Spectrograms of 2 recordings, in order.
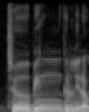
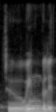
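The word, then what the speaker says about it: Zwingli: 근데 이 칼빈의 영적 임재설도 또 탐탁지 못해가지고 그것 때문에 가까이 있는 또 분하고 다툼이 저빙글리라고 그래요. 저윙글리 또는 빙글리, 이 독일 말로 하면 W가 V 발음하거든요. 저빙글리라는 유명한 사람인데요.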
